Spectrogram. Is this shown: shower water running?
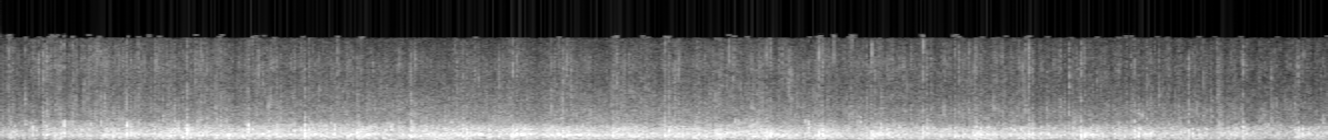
no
